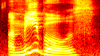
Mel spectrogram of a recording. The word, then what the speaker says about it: amiibos: Thanks to games like, pronounce that. Hyrule Warriors, Mario Zelda. Kart 8, the critically acclaimed Bayonetta 2. Amiiboss seems to take advantage of the Disney...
